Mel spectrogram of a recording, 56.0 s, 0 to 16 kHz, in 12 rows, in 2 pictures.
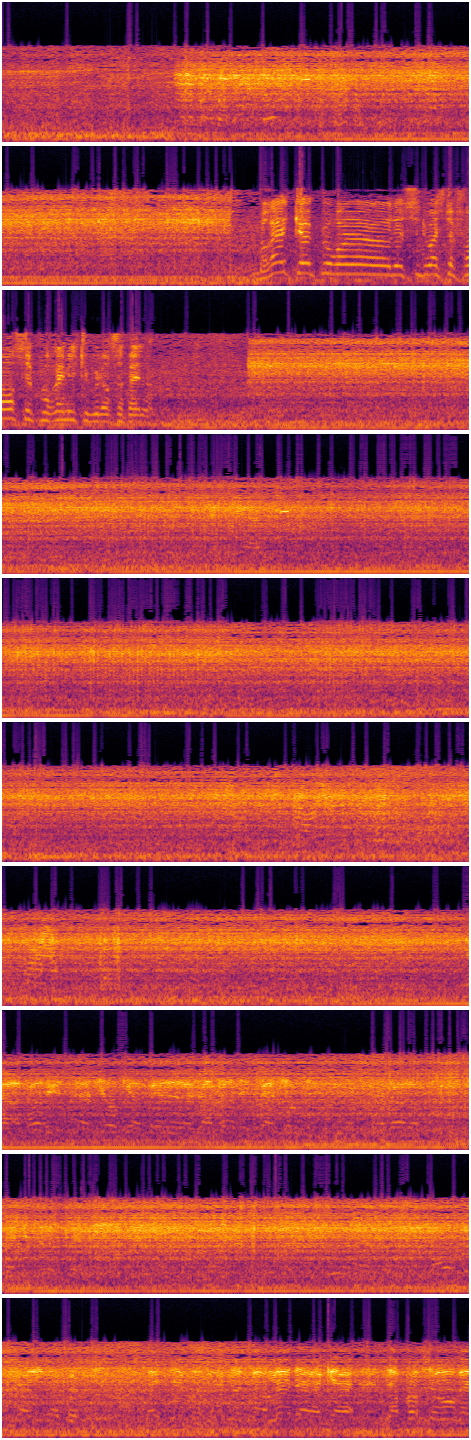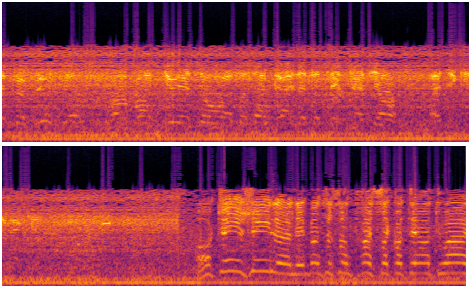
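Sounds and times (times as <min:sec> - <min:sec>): radio static and hiss: 0:00.0 - 0:56.0
faint voice over radio: 0:01.7 - 0:04.6, 0:25.6 - 0:29.8.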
